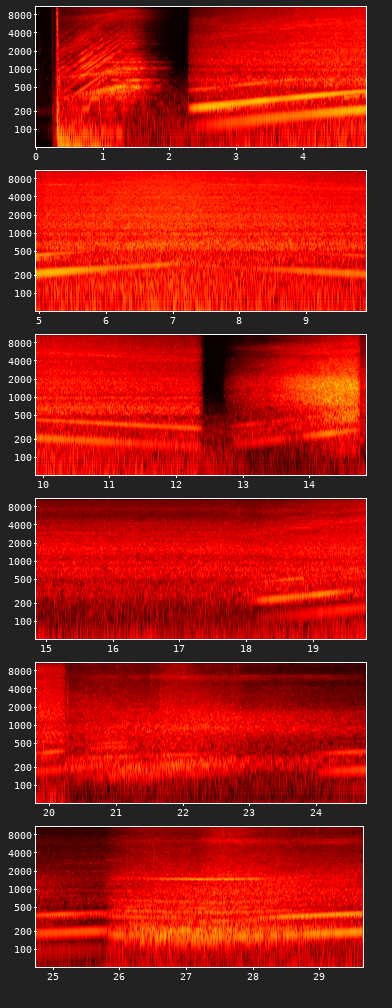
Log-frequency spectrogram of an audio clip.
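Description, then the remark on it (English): A synthesized BMW electric-car driving sound: loud, futuristic tones that swell and glide up and down in pitch, like acceleration, played as several separate takes with abrupt cuts and no talking. “BMW actually hired Hans Zimmer to make a few sounds. And here's what they sound like.”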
